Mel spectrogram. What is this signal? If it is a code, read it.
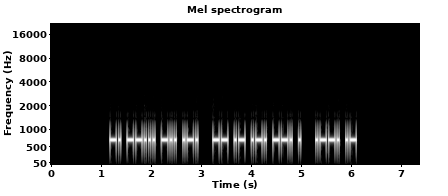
Morse code, heard as a keyed tone, about 28 wpm, 700 Hz. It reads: N7DR MARGE PA
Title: K1USN SST QSO Practice - 28wpm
